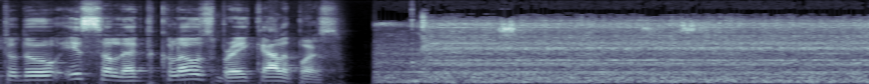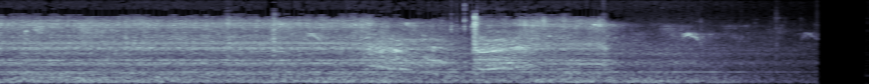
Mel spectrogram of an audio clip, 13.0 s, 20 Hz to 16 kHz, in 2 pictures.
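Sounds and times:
electric brake motor whine: 2.8 - 12.6.

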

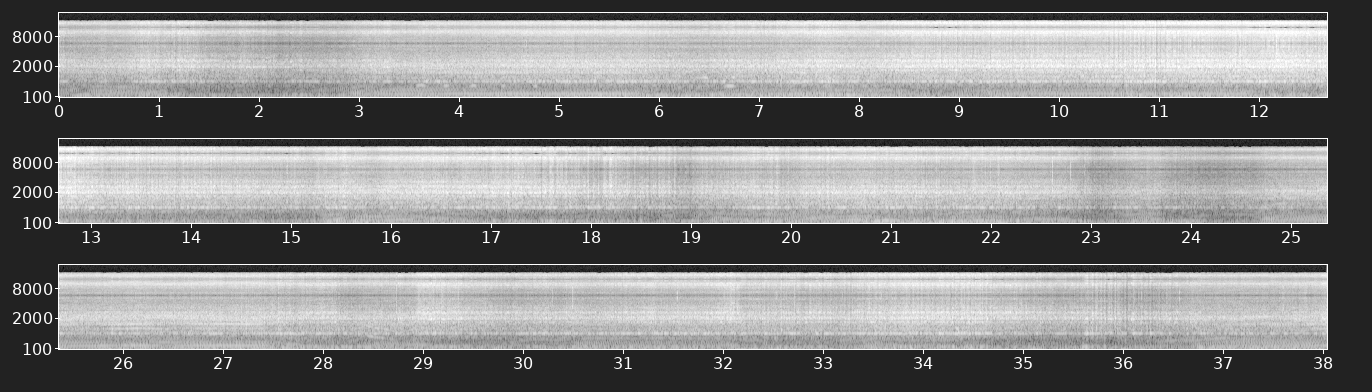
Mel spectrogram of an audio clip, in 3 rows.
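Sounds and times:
engine running hard: 0.0 - 38.0
heavy wind: 0.0 - 38.0
vehicle driving noise: 0.0 - 38.0.

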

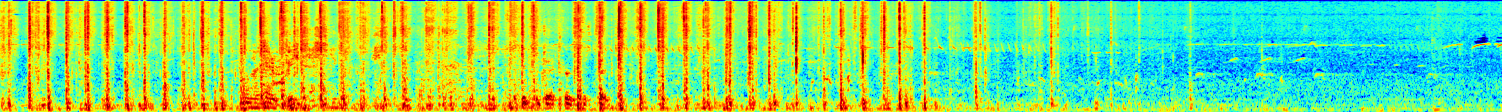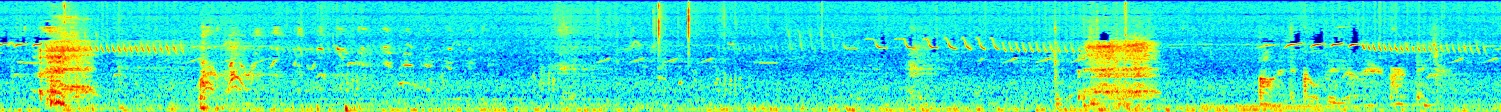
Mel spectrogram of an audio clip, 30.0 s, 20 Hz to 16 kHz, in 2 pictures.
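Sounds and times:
faint chirping calls: 0.0 - 30.0
turkey gobbling: 10.2 - 12.0, 17.0 - 20.8, 21.4 - 22.5.

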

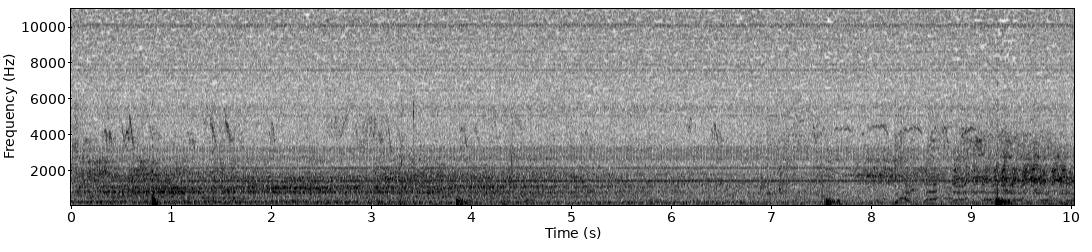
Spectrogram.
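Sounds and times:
outdoor rumble and hiss: 0.0 - 10.0
short dull knocks: 3.1 - 4.1, 7.4 - 8.4.

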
